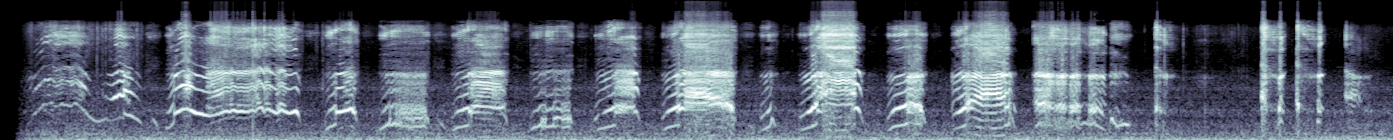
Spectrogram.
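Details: Infant crying, recorded on an Android phone: loud, sustained bursts of rising and falling wails over a steady background rumble; an ordinary baby cry.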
